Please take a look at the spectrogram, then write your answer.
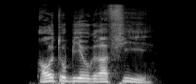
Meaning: autobiography
- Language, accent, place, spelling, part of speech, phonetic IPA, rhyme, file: German, Germany, Berlin, Autobiografie, noun, [aʊ̯tobioɡʁaˈfiː], -iː, De-Autobiografie.ogg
